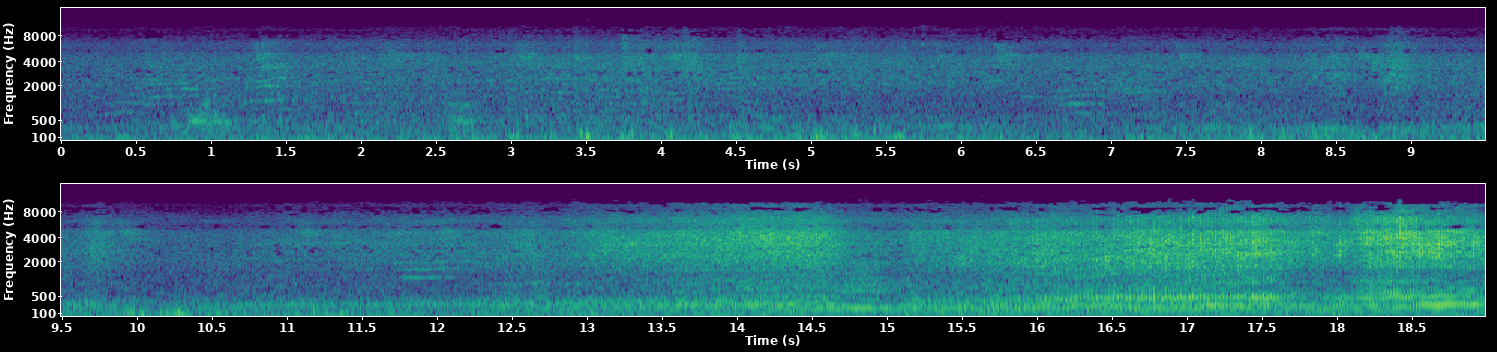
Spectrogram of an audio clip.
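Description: Metal tools scrape and click softly inside an ear, close by.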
